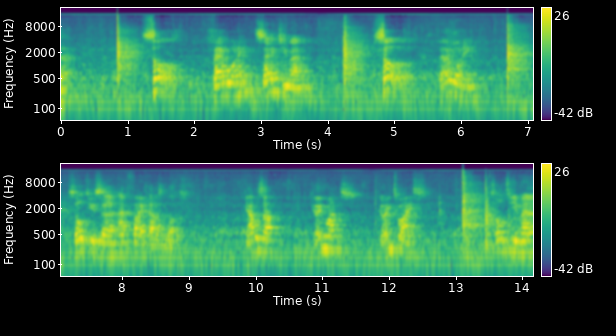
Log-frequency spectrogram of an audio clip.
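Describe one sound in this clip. A wooden gavel bangs sharply on a podium.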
